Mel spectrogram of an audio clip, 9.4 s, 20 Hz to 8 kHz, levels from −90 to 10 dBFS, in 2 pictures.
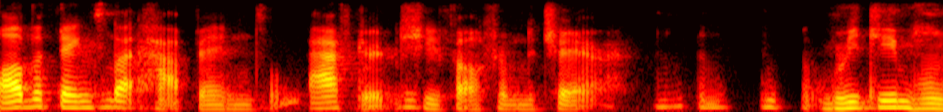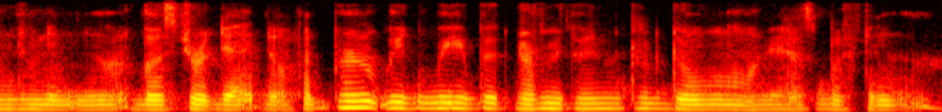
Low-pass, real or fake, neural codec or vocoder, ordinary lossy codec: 7.2 kHz; fake; autoencoder, 22.05 kHz, a latent of 192 numbers a frame, VITS, trained on one speaker; Opus, 32 kbps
